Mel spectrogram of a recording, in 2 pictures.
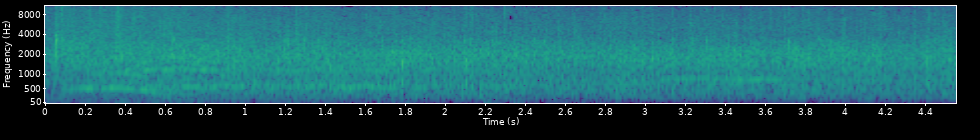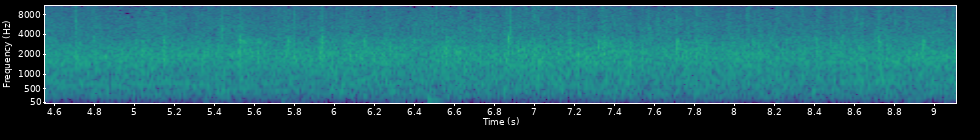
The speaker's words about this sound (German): klatschen Sie jetzt für die fantastische Uta Köbernick!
